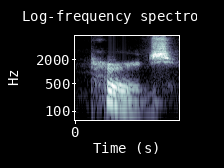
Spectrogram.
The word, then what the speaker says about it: PERG: The title of the book was P-E-R-G. And underneath it had a pronunciation key. Well, it just, in parentheses, said pronounced purge.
